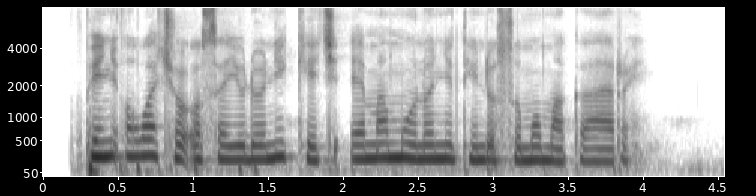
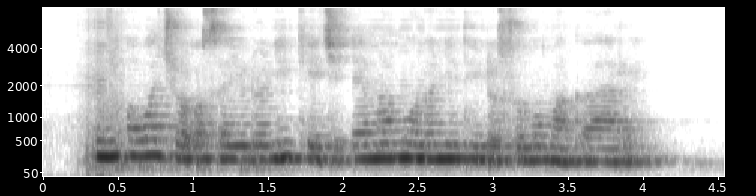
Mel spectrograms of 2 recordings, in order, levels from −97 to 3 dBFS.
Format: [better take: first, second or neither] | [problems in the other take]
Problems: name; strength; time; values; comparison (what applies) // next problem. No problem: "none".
first | noise reduction (neural separator model SepFormer DNS4)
